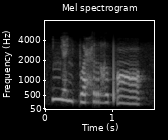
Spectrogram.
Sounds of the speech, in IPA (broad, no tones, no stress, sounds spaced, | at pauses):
ʎ ɛ̤ ʎ p ʊ ħ r ɔ̤ l pʼ ɔ̃ː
